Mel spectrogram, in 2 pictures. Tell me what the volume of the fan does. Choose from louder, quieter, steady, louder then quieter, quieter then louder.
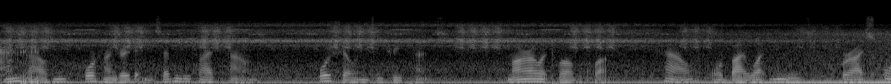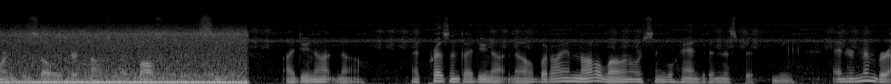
louder.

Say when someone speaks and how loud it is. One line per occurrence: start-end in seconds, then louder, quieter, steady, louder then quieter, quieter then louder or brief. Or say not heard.
0.0-17.7 steady.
